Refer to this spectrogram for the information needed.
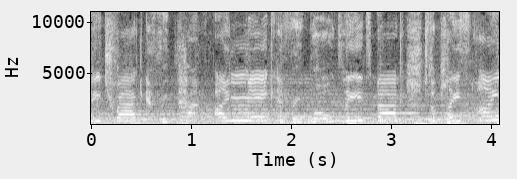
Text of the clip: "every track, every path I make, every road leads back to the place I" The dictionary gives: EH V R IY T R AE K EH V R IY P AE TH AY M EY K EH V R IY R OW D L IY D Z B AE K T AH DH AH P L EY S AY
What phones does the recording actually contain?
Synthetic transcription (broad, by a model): IY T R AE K EH V R IY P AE T AY M EY K EH V R IY W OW D L IY D Z B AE K T AH DH AH P L EY S AY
